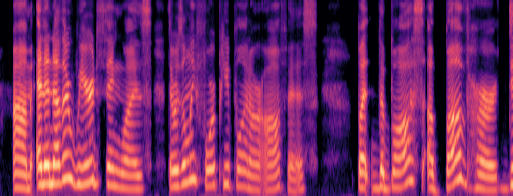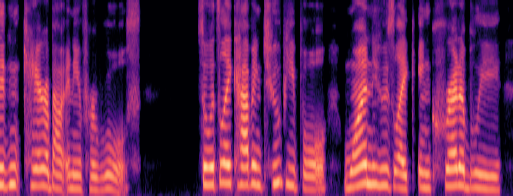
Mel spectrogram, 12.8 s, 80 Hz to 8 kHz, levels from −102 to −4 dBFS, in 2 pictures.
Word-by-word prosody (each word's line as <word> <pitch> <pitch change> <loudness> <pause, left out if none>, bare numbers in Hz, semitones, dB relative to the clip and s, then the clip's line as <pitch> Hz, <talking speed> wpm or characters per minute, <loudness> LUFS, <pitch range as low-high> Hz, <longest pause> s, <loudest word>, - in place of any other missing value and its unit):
Um, 210 -2 +3
and 265 +1 +10
another 280 +6 +7
weird 280 0 +2
thing 255 -4 -2
was, 200 -1 -5 0.2
there 230 - 0
was 240 - +1
only 320 +4 +1
4 250 -5 -2
people 265 -3 -8
in 225 - -7
our 185 -2 -6
office, 195 +1 -9 0.5
but 225 -1 +2
the 230 -1 +1
boss 225 +10 -3
above 230 - 0
her 195 -3 -1
didn't 260 +2 -1
care 250 0 -2
about 205 -5 -4
any 205 0 -4
of 195 -3 -10
her 190 -1 -7
rules. 190 0 -9 0.7
So 265 -1 +2
it's 265 - +2
like 285 -1 +3
having 260 -1 +2
2 280 +7 -4
people, 205 - -6 0.2
1 255 +6 +3
who's, 255 -3 -2
like, 205 -3 -2
incredibly 215 -3 0
235 Hz, 170 wpm, -22 LUFS, 205-265 Hz, 0.7 s, and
